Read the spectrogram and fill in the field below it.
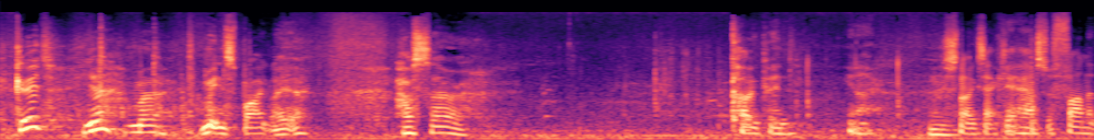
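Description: A second young man answers calmly nearby.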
